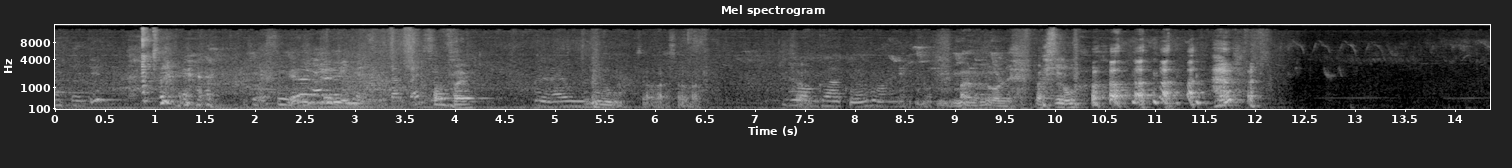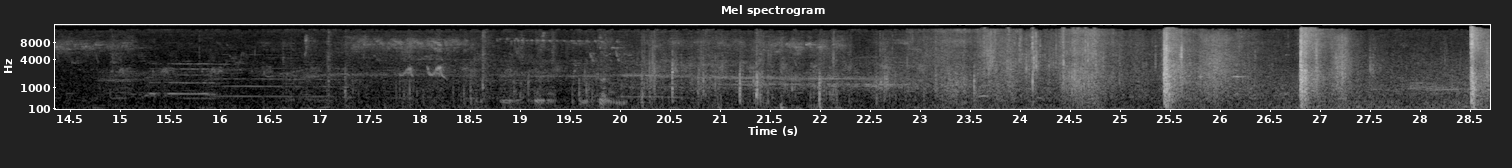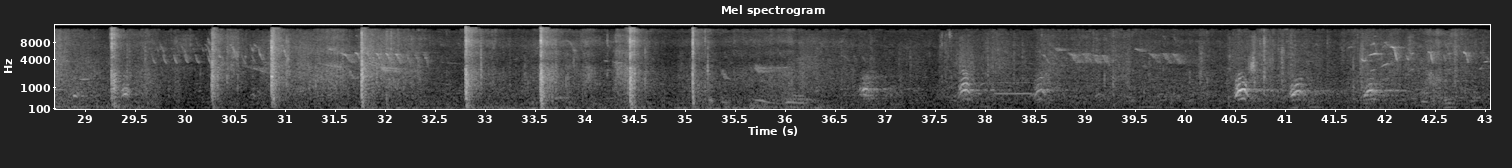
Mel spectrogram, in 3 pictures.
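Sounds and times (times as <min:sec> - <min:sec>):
machete chopping weeds: 0:24.1 - 0:27.6, 0:28.4 - 0:35.4.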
